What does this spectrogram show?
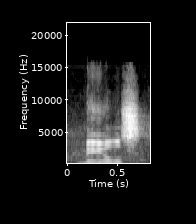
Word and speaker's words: Mayle: He's one of those M-A-Y-L-E males. I know Maleys spelled the same way.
